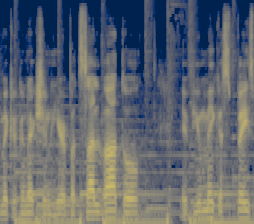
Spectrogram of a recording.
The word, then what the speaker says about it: Salvato: Yeah, it's Salvato. It's Salvato because there's no accent in the O or in the first A.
